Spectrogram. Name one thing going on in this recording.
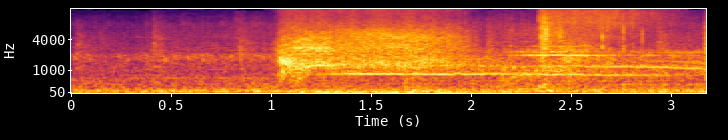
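A magical power charges up with a loud whoosh and a ringing hum.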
